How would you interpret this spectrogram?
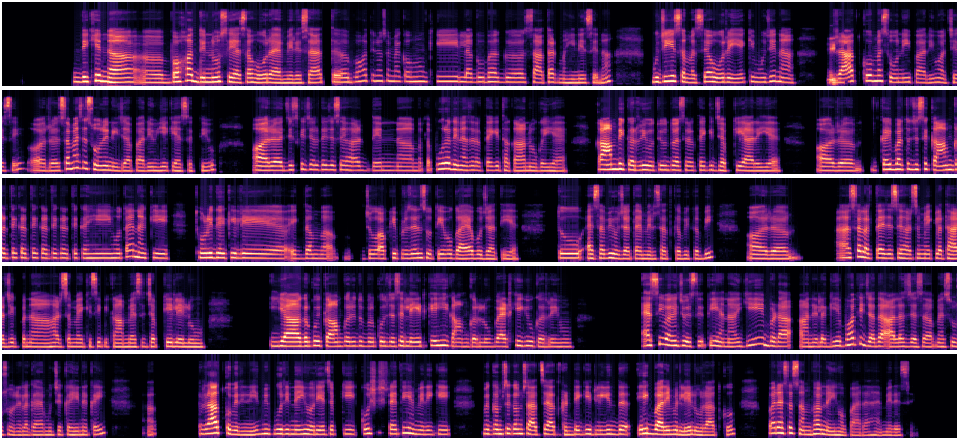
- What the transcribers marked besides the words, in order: tapping; other background noise; in English: "प्रेज़ेन्स"; in English: "लेथार्जिक"
- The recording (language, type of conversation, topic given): Hindi, advice, दिन में बहुत ज़्यादा झपकी आने और रात में नींद न आने की समस्या क्यों होती है?
- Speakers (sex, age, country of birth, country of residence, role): female, 40-44, India, India, user; male, 20-24, India, India, advisor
